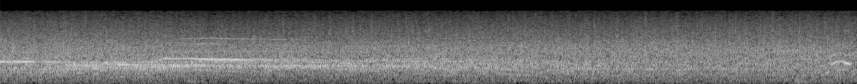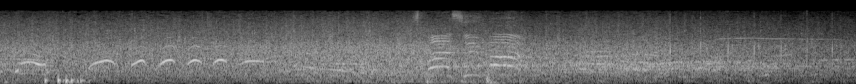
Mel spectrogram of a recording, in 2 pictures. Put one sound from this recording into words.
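A large crowd applauds and cheers throughout.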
